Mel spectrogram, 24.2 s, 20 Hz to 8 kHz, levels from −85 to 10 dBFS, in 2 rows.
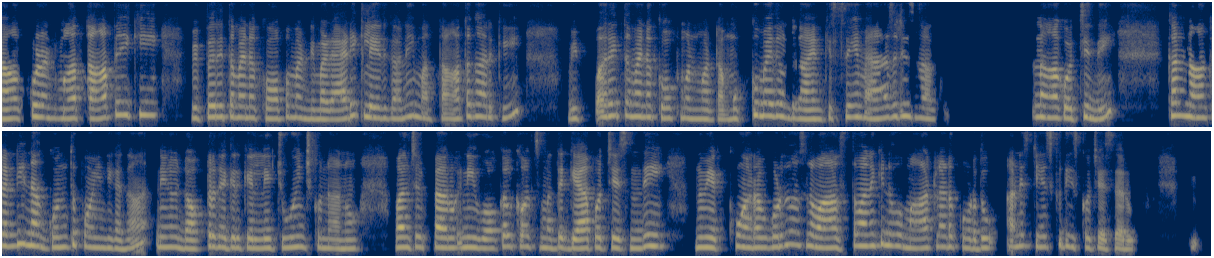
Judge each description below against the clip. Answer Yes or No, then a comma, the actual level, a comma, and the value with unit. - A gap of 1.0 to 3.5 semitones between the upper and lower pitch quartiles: Yes, average, 2.8 semitones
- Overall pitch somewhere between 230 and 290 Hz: Yes, high, 240 Hz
